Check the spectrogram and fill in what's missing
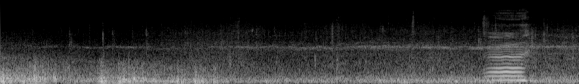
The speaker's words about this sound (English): I mean, how bad can the storm really be, anyway?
